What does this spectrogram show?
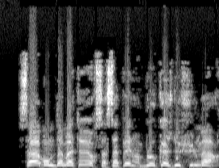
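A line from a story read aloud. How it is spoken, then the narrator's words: Torturer's contemptuous sneer. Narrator (French): ricana le tortionnaire avec mépris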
